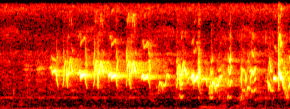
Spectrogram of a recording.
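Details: Sooty-headed bulbul fighting, four birds versus one, at a lure trap; after a quiet start, a lively string of high chirps and quick notes rattled off without pause.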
